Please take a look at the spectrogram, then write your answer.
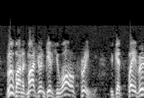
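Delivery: usual speaking voice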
